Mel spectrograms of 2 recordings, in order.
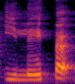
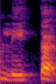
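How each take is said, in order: First: The word is said with its first syllable. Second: The word is said without its first syllable. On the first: The speaker calls it right. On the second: The speaker calls it wrong.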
